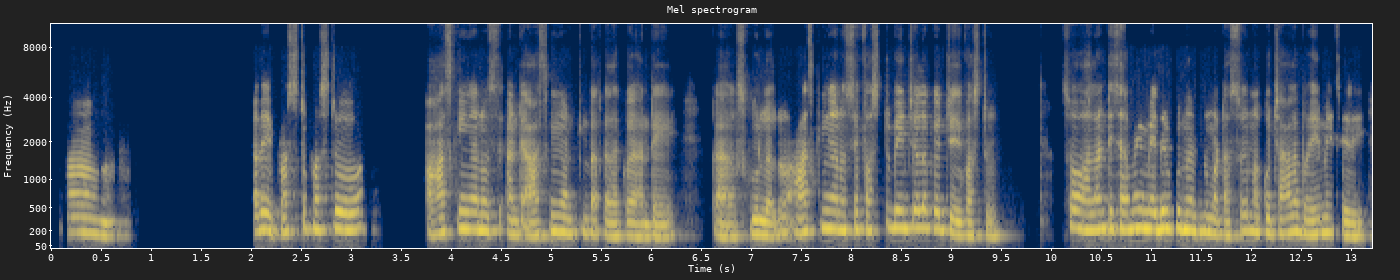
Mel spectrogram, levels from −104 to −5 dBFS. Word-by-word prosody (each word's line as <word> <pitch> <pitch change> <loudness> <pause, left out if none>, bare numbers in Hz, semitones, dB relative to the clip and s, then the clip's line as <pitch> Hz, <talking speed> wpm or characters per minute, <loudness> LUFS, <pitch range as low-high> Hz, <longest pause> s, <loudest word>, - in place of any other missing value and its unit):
ఆ! 185 - -2 1.8
అదే 215 - +3
first, 190 +4 -4
first 215 +1 0 1.0
asking 185 +5 +1
అని 205 - +4
ఒస్తే 200 +1 -7
అంటే, 160 -1 -1
ఆస్కింగ్ 170 +6 0
అంటుంటారు 175 -1 -4
కదా! 145 0 0
ఎక్కువ 150 0 -3
అంటే 135 0 -2 0.6
ఆహ్, 140 0 -1
స్కూల్లల్లో. 160 +2 +1 0.2
ఆస్కింగ్ 195 +5 +1
అని 210 - +2
ఒస్తే 215 +1 -2
ఫస్ట్ 200 +3 -4
బెం‌చోళ్ళకొచ్చేది 225 -7 +1
ఫస్ట్. 150 0 -5 0.8
సో, 235 - -4
అలాంటి 215 +2 +3
సమయం 220 +1 +5
ఎదురుకున్నాననమాట. 205 -6 +4
సో - - -7
నాకు 185 -1 -1
చాలా 175 +3 +1
భయమేసేది. 160 -3 0
190 Hz, 130 wpm, -23 LUFS, 165-215 Hz, 1.8 s, సమయం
